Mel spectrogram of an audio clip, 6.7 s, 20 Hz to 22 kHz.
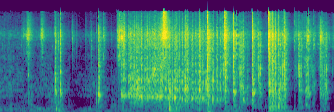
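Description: Two Beyblade Burst spinning tops, Rock Dragon D5 and Ogre O5, battling in a plastic stadium: a few sharp clicks at first, then from about two seconds in a dense whirring scrape studded with rapid sharp clacks as the tops collide and grind against each other and the stadium walls.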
